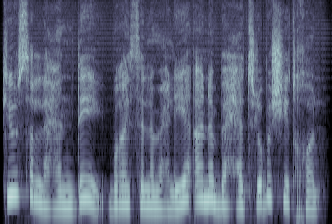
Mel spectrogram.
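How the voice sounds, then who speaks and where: Algerian girl telling her story, talks fast, chatty. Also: fairly high pitch, lively intonation, mellow. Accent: Algerian Arabic. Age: young adult. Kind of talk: first-person story narration.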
